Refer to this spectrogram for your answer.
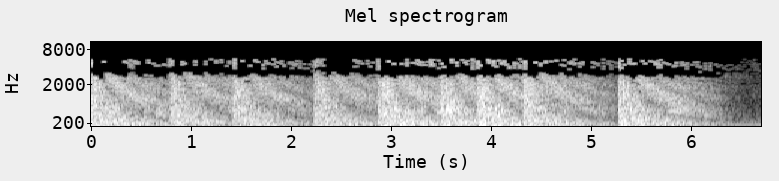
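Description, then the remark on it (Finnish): Repeated booming blasts from a tank video game, explosions and cannon fire going off every second or so over a continuous rumbling din, loud with no talking. “Okei, jos joku ei tykkää räjähdyksestä, niin voihan sitä tehdä sitten vaikka semmoisen, mikä opettaa alakoululaisia tai jopa alle alakoululaisia lukemaan.”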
